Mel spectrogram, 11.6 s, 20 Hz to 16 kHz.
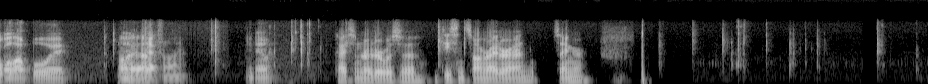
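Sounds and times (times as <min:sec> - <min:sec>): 
speech: 0:00.0 - 0:00.9, 0:01.5 - 0:02.4, 0:03.1 - 0:03.5, 0:04.2 - 0:07.4
typing on a keyboard: 0:03.6 - 0:04.0, 0:09.0 - 0:10.4.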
